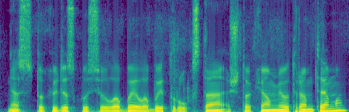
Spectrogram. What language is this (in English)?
Lithuanian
